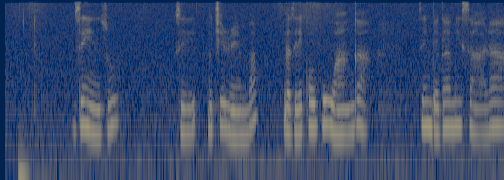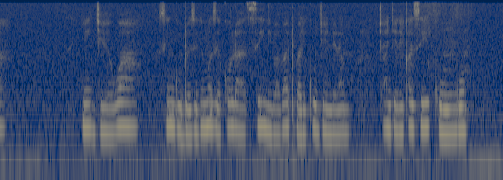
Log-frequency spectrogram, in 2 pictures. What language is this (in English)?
Masaaba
